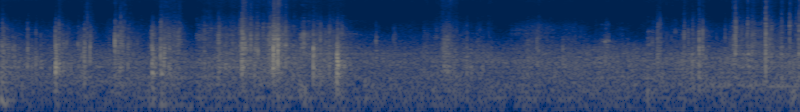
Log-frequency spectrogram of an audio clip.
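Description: Thick clear plastic bag crinkling and rustling in the hands as its contents are taken out: a run of short crackles over the first three seconds or so, then quieter handling.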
